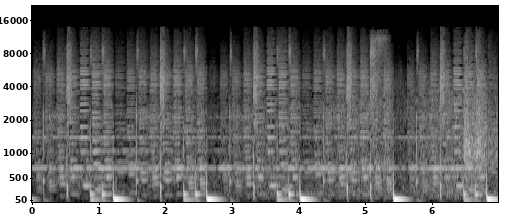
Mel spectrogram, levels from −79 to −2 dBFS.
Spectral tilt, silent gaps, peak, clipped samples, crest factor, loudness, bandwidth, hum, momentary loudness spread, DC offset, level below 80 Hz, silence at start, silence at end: -4 dB/octave; none; -2 dBFS; under 0.1%; 16 dB; -21 LUFS; 13.5 kHz; none; 10 LU; under 0.1%; -20 dBFS; 0 s; 0 s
